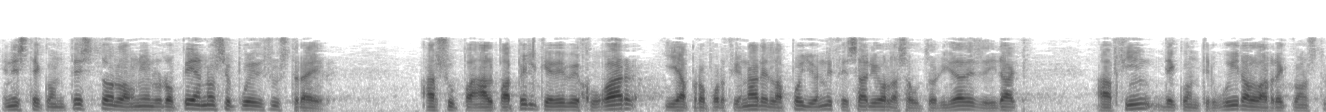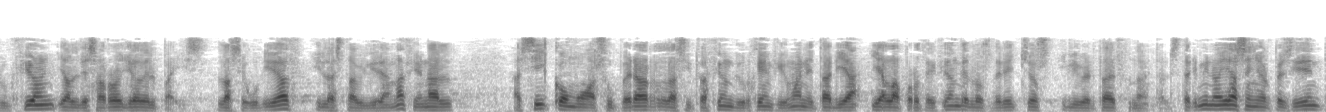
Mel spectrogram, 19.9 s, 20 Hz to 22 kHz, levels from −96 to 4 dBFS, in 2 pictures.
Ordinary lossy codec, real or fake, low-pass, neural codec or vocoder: none; fake; 5.4 kHz; vocoder, 22.05 kHz, 80 mel bands, Vocos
